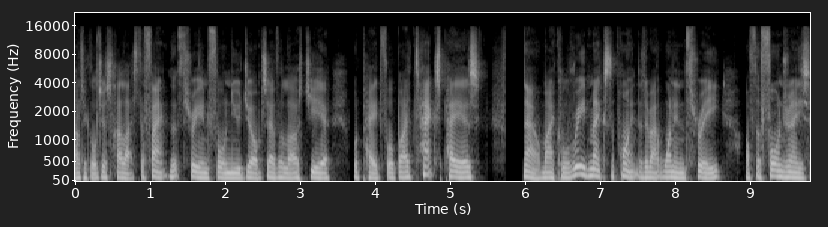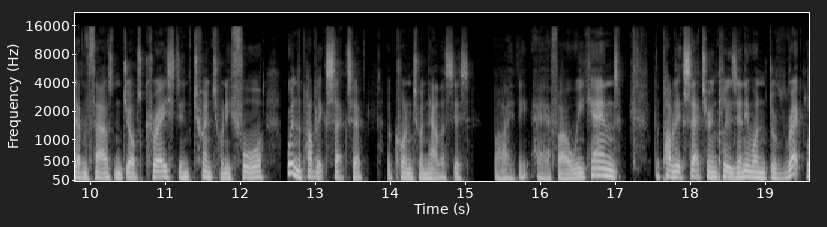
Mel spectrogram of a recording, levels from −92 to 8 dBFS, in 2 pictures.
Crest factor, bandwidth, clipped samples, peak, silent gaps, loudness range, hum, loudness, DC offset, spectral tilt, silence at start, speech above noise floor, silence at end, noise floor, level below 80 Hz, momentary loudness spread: 16 dB; 16 kHz; under 0.1%; -6 dBFS; none; 3 LU; none; -21 LUFS; under 0.1%; -5.5 dB/octave; 0 s; 30 dB; 0 s; -51 dBFS; -56 dBFS; 9 LU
